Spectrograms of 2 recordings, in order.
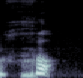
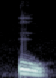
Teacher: Se fosse uma aspiração branda, não teria nenhum H, seria normal. Mas como é uma aspiração áspera, eu vou ter que ter um H e vou ter que pronunciar como ro, e não como o, ro, tá bom?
